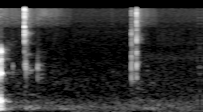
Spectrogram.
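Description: A few faint, short clicks of keys being pressed: a couple just after the start and one more about a second and a half in.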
